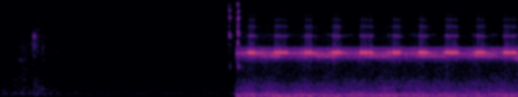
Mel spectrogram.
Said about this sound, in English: I played the crickets because I wanted a moment to think and my husband says I pause too much, but when I pause, I'm thinking.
